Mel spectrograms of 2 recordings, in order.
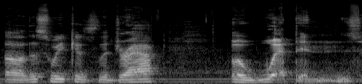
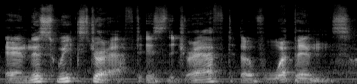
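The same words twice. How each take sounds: First: Slow announcer read. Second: Slow, dramatic announcer drawl. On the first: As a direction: draw it out like a host. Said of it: "You're getting better at that". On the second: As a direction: boom it out like a game-show host. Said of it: "That's a good one to end on". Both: Acted.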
